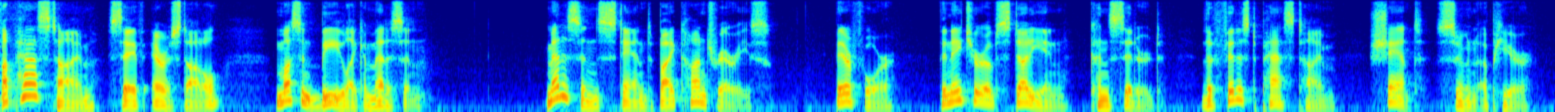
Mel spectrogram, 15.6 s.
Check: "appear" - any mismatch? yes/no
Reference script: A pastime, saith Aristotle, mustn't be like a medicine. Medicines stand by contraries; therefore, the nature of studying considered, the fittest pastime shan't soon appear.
no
